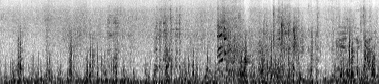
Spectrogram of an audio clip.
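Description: Gusty wind buffeting a sailboat at sea as it turns into the wind, a loud, continuous rushing roar with rumbling microphone wind noise and faint water sounds, close and unbroken.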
